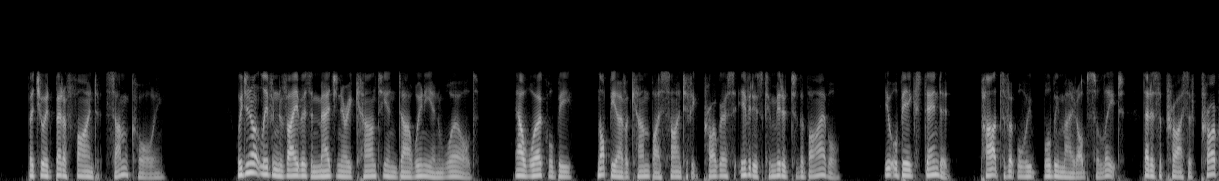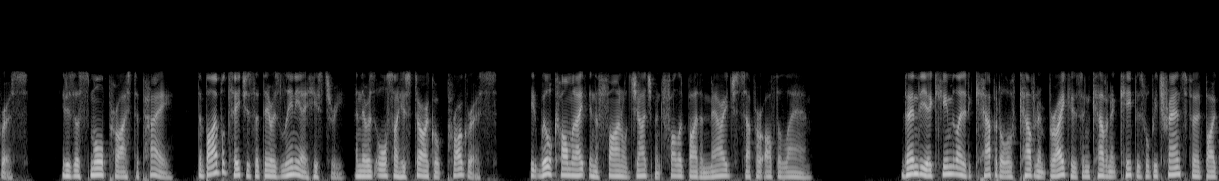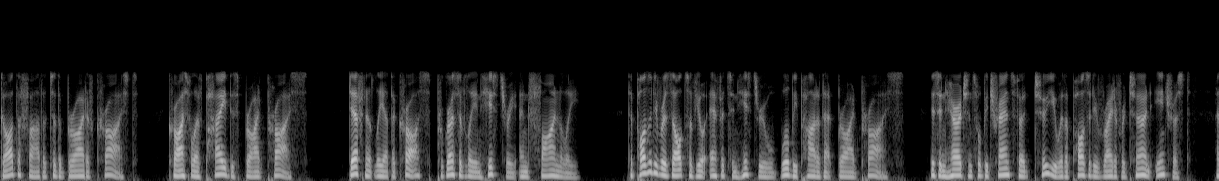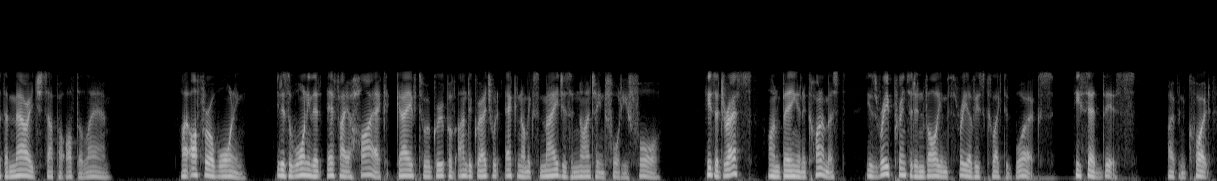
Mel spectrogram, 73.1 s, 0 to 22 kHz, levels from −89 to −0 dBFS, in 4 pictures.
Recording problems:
high frequencies cut off; severe; nothing above 4 kHz

